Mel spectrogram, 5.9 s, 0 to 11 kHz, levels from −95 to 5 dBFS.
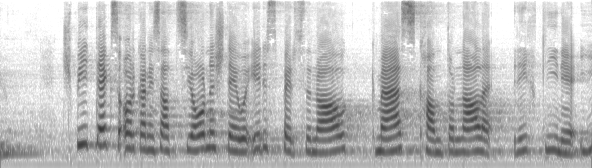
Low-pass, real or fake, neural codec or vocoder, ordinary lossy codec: none; real; none; none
